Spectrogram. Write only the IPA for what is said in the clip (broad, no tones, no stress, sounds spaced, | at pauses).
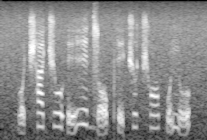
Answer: ɡ ɔ̰ t͡ʃʰ a t͡ʃ o ʔ ḛ ɦ e d͡z ɔ̰ pʰ ḛ t͡ʃ o t͡ʃʰ ɔ p o̰ n o̰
